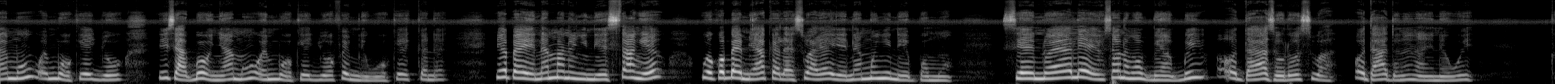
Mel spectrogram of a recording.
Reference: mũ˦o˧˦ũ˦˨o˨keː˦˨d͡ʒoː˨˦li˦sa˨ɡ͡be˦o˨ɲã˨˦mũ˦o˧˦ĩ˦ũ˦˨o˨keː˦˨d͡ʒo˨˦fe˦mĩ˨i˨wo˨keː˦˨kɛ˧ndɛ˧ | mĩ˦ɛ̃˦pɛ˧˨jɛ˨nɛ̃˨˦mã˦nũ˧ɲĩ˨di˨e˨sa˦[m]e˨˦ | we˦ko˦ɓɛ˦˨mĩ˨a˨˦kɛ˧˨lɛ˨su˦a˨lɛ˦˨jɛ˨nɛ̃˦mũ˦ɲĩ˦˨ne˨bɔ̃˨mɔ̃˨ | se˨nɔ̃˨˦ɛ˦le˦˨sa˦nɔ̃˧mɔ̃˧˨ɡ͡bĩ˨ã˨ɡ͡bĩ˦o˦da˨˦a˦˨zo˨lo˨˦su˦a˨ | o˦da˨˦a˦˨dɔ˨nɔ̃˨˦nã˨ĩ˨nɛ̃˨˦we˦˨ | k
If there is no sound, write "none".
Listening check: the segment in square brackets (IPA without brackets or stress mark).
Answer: ŋ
